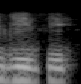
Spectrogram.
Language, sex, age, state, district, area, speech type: Hindi, male, 18-30, Madhya Pradesh, Betul, rural, conversation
